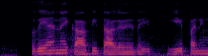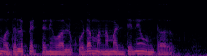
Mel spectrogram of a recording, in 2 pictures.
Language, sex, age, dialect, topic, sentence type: Telugu, male, 18-24, Central/Coastal, agriculture, statement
